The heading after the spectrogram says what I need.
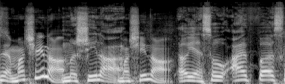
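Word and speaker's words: Maschine: The Machine 2 or Machina. If you're German, I think that's how they say it. Machina.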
